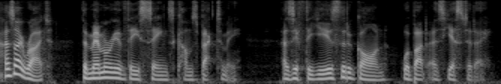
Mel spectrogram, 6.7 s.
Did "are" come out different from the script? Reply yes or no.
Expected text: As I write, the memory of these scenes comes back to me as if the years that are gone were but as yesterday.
no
